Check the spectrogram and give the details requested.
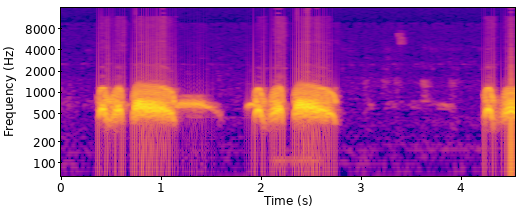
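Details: Spotted dove cooing in thổ style with thúc and kèm: two clear phrases of two short rising notes plus a long rolling coo. The first trails into a softer hoot, and a third phrase begins at the end.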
